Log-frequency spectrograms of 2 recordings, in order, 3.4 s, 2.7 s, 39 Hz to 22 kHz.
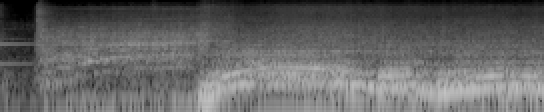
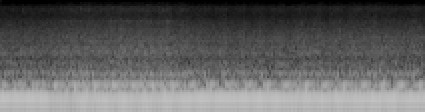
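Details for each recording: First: Lamborghini on the reverted tune with the flex fuel sensor working, in neutral: it starts, flares to 3000 rpm, and with a little gas the revs hunt raggedly, it runs poorly, then dies; the base map is from an e-gear car and this car is not. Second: Cheap Lamborghini, just started: the idle flares to about 1800 rpm, then settles at 1100 rpm into a smooth, even idle with no misses or knocks, idling pretty nice.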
